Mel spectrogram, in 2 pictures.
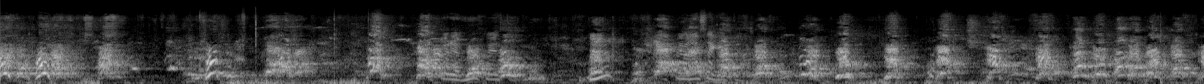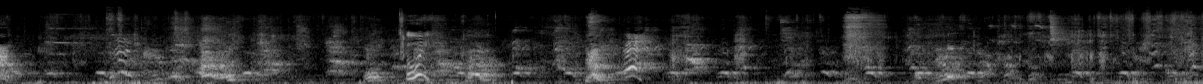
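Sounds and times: dogs barking: 0:00.0 - 0:24.0
dog whining: 0:21.1 - 0:24.0.

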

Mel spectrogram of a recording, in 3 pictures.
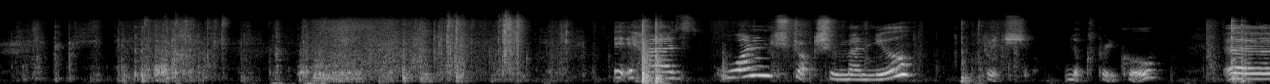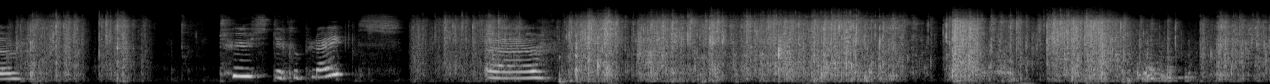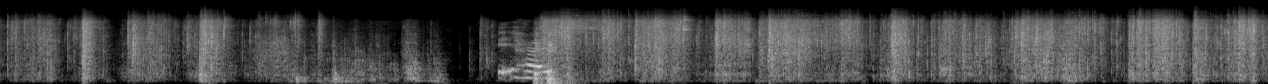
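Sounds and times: plastic bags crinkling: 0:03.8 - 0:05.8, 0:12.2 - 0:14.3, 0:16.7 - 0:38.0.

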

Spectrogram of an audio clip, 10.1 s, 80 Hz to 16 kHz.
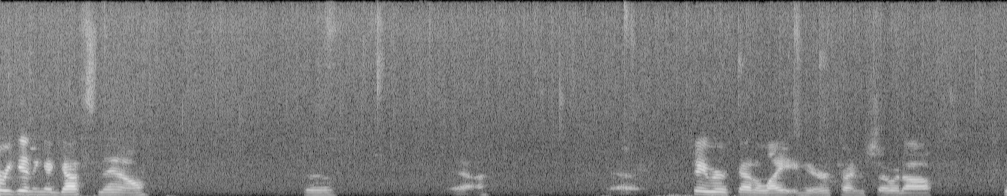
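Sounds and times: wind buffeting microphone: 0:00.0 - 0:01.2, 0:06.0 - 0:08.3
rain hiss: 0:00.0 - 0:10.0.

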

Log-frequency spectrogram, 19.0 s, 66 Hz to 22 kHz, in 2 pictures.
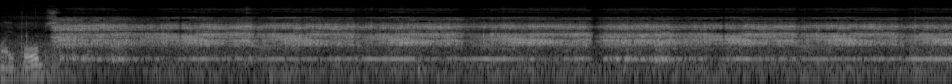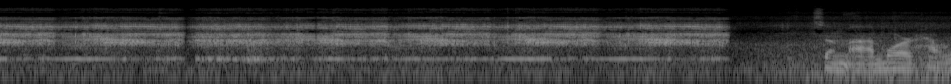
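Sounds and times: steady hum: 0:00.0 - 0:19.0
harsh electric buzz: 0:00.5 - 0:16.9.

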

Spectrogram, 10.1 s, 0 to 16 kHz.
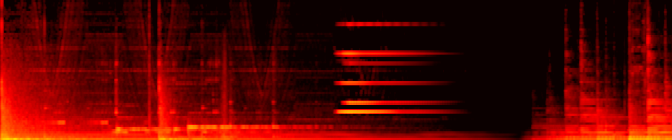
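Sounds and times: bright metallic ding: 0:05.0 - 0:06.8.

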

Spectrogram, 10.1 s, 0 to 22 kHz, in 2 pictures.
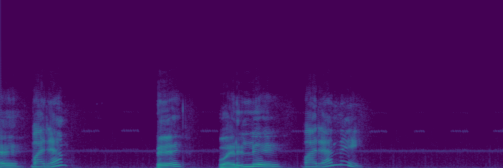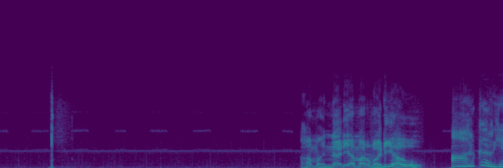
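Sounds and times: faint insect chirping: 0:00.0 - 0:10.0
sharp click: 0:05.5 - 0:05.8.

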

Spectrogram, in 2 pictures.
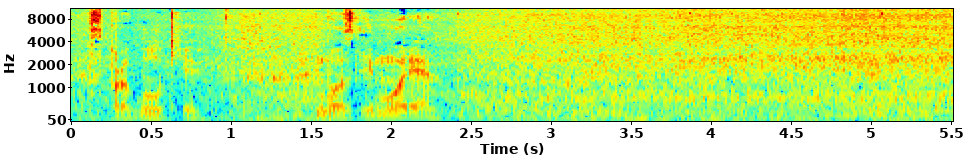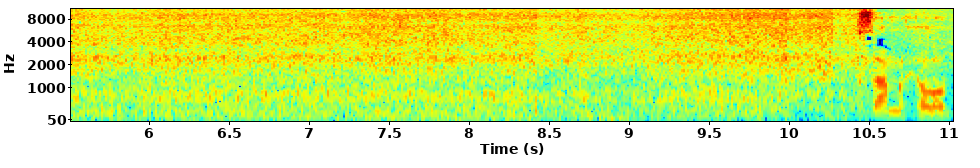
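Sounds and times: sea surf breaking on rocks: 0:00.0 - 0:11.0
wind rumbling on microphone: 0:00.0 - 0:11.0.

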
